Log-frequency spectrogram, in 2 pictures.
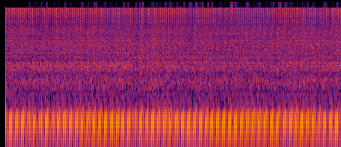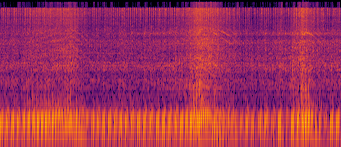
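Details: Ducati Supersport: dense, rapid clatter over a steady low exhaust beat through several blips; owner asks whether it's normal, and the source is unclear.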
